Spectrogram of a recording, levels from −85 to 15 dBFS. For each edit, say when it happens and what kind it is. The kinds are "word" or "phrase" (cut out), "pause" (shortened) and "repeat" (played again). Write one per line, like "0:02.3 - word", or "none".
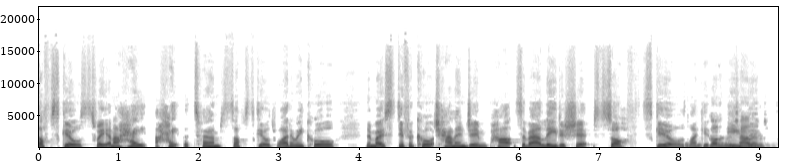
0:04.9 - word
